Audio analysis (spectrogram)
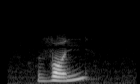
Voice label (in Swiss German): "wann", Bas Rhin; vin; quand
